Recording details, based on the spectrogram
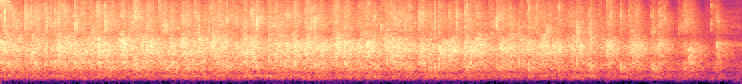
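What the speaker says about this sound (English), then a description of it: "We can give them a round of applause." A large audience at an annual business meeting of a bibliographical society applauds its meeting sponsors, with dense, steady clapping that holds from start to finish before thinning slightly at the very end.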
